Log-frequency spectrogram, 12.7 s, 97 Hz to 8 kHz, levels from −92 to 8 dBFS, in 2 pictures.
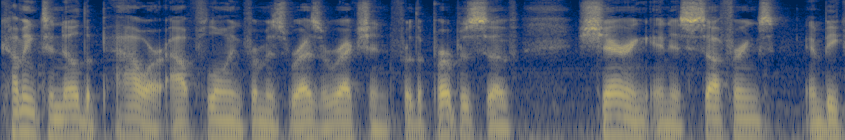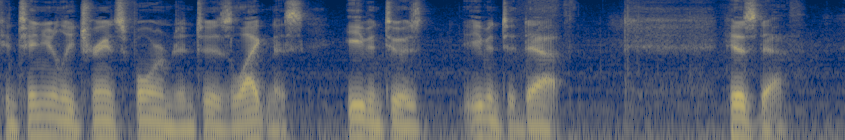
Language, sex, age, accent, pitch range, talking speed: English, male, 50-69, American, 75-90 Hz, 150 wpm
